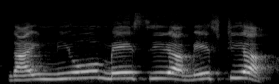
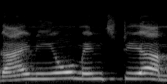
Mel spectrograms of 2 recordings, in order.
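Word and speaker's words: gynecomastia: আমরা দেখো দেখো আমরা ভেঙে ভেঙে পড়বো, গাইনিওমেসিয়া, ভালো করে প্রোনাউন্সিয়েশনটা করবো আমরা, গাইনিওমেস্টিয়া।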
